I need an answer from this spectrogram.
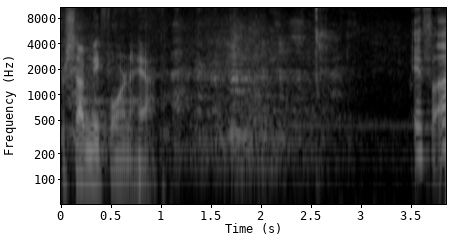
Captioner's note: laughing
